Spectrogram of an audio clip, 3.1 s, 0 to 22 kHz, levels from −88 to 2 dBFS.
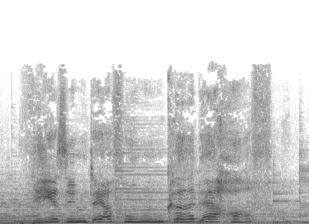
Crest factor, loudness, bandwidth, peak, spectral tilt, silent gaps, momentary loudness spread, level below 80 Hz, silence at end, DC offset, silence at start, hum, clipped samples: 14 dB; -25 LUFS; 16 kHz; -12 dBFS; -3.5 dB/octave; none; 8 LU; -60 dBFS; 0 s; under 0.1%; 0 s; none; under 0.1%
